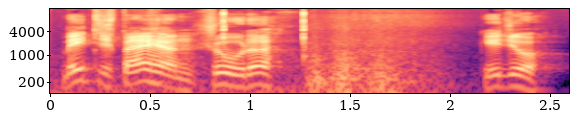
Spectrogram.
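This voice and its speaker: A man's voice: fairly high pitch, animated, unhurried, noisy background. A man with a Bavarian accent doing casual let's play commentary, muttering to himself in colloquial, sweary bursts. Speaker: let's player.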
